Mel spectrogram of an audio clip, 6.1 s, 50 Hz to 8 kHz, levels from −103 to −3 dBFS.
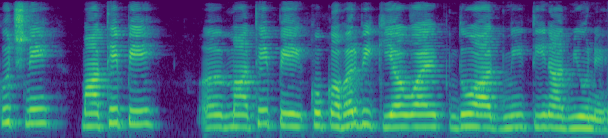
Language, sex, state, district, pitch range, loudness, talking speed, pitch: Hindi, female, Bihar, Saharsa, 215-260 Hz, -24 LUFS, 185 wpm, 225 Hz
